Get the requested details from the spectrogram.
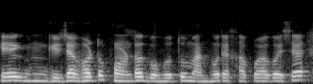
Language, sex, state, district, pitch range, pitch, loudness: Assamese, male, Assam, Sonitpur, 155-180 Hz, 165 Hz, -16 LUFS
